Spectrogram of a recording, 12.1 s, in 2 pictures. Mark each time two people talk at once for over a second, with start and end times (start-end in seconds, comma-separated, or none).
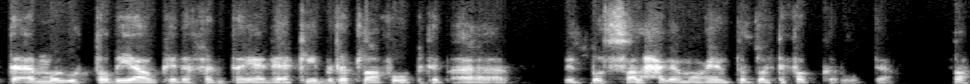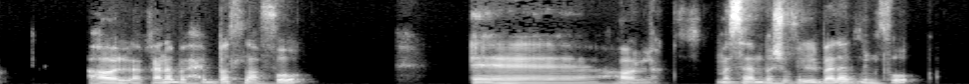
none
